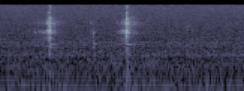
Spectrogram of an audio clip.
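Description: Handheld paper tag punch working on thin printed cardstock: two short sharp clicks about two-thirds of a second apart, with a fainter tick between them.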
